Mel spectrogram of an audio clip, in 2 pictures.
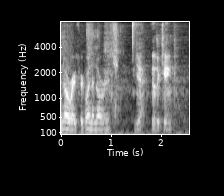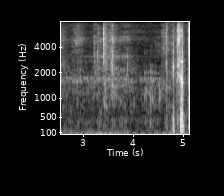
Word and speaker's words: Norwich: get a second opinion right not rich Norwich did not pronounce the W Norwich Norton glioma all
